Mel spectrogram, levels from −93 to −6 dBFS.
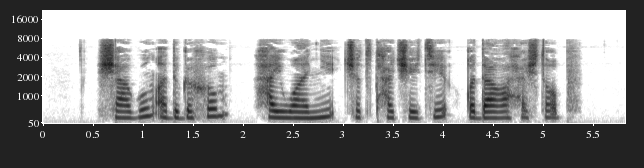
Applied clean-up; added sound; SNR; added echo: none; none; none; none.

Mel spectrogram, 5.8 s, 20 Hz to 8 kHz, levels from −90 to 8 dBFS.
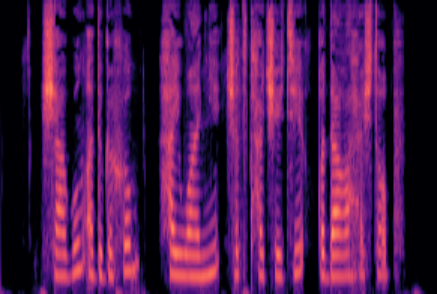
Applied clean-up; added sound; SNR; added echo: neural mask model Resemble Enhance denoiser.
